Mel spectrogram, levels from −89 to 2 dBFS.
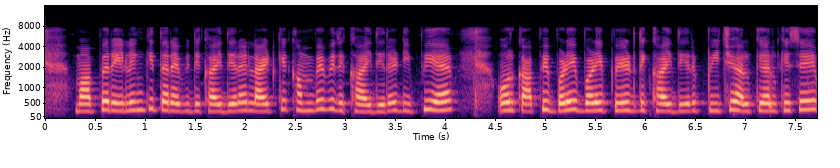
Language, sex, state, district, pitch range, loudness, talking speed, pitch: Hindi, female, Maharashtra, Chandrapur, 240-275 Hz, -15 LUFS, 255 wpm, 255 Hz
